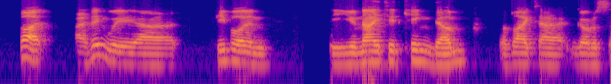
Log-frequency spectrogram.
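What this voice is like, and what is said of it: Poor imitation British accent. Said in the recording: “Was a terrible British accent. Don't do that. ... Not that bad. ... My accent probably sounds like garbage”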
